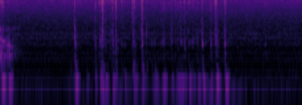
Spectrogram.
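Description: Typing on a computer keyboard: a quick run of keystrokes lasting about two seconds, then a pause.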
